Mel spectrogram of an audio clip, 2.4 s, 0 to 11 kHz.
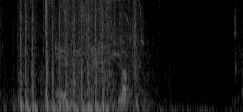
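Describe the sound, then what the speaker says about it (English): Rapid submachine gun fire in Call of Duty WW2, a dense burst of rattling shots that fills the first second and a half before fading to quiet. "Trying to use an SMG like an assault rifle and it ain't gonna work"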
